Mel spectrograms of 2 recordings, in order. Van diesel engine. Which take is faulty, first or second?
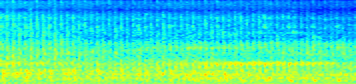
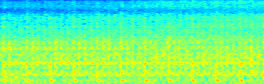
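first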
